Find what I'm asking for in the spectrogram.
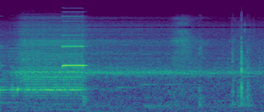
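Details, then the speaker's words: Blazer Vista UPS converted to an inverter on a drill battery, running a bigger AC motor: a single steady high beep of about a third of a second as the motor's heavy draw drops battery voltage and the inverter cuts the load. "As you saw, the motor turned, but it drew too much inverse current, and the inverter cut the load because the battery voltage decreased too much."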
